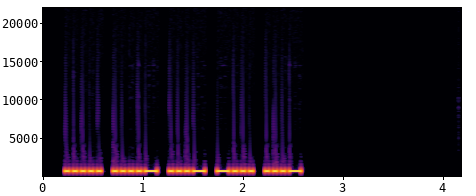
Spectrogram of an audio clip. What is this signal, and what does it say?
Morse code, heard as a keyed tone, about 28 wpm, 700 Hz. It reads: 54VBV
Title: Five Challenging Letter-Number Combinations 30wpm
